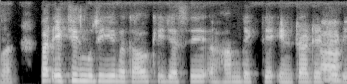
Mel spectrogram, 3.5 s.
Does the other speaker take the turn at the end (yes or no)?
no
